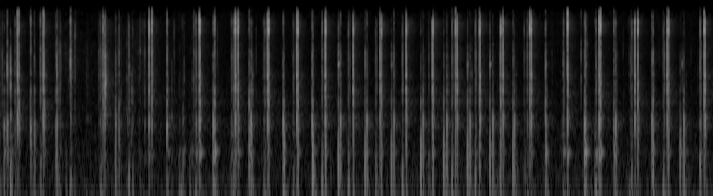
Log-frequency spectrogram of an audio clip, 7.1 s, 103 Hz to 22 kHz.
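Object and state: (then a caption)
Plastic game controller tapped. Fingertips tap rapidly and steadily on the face, touchpad and grips of a white PS5 controller made of hollow plastic, held front-on. About forty short, dry clicks land one after another, each bright and crisp with a faint hollow low body, dying away almost instantly.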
